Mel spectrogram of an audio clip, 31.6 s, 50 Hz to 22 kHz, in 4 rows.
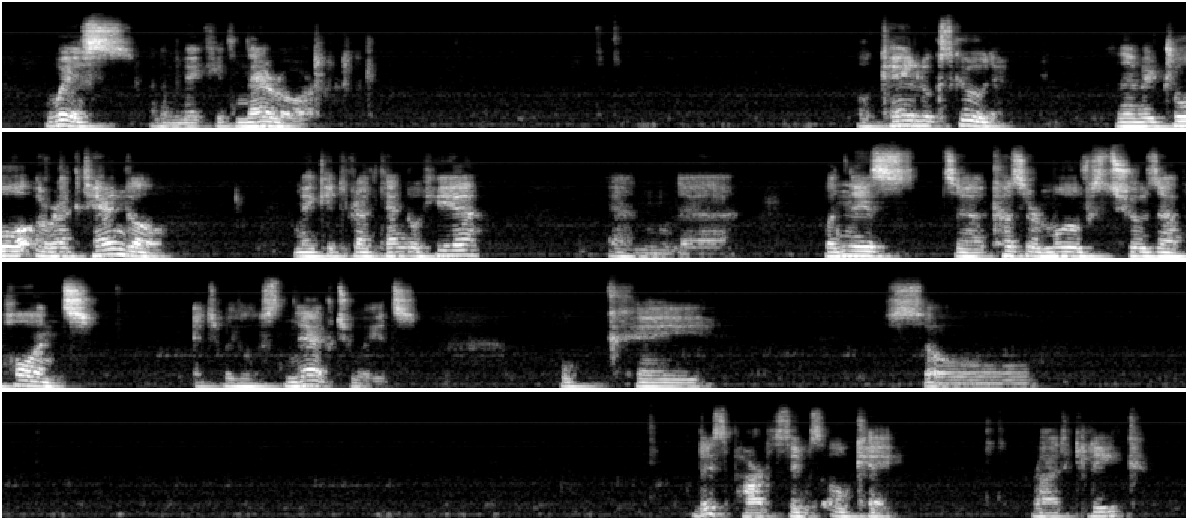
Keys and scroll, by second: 2.1 KP_2, 2.2 KP_8, 2.4 KP_0.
